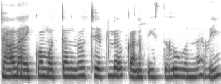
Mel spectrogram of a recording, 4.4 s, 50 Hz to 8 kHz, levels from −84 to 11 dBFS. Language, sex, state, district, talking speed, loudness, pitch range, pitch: Telugu, female, Telangana, Mahabubabad, 95 wpm, -17 LUFS, 225-245 Hz, 235 Hz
